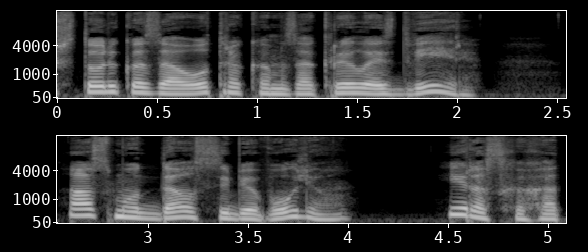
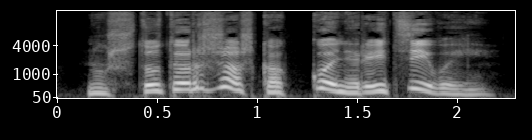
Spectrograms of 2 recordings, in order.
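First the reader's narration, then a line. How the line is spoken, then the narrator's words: Irritated. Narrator (Russian): раздраженно сказал князь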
